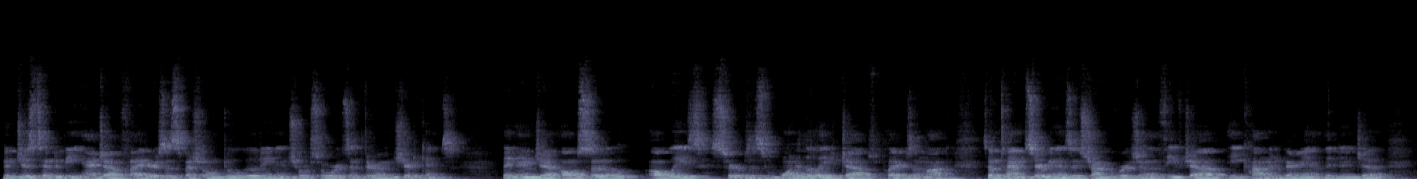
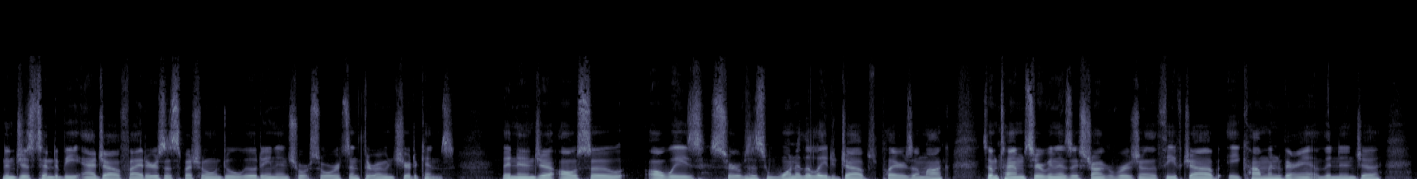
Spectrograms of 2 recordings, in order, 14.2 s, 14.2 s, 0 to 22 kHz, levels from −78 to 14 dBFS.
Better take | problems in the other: second | off-mic speech; far // room echo; noticeable; dies away in 0.4 s

